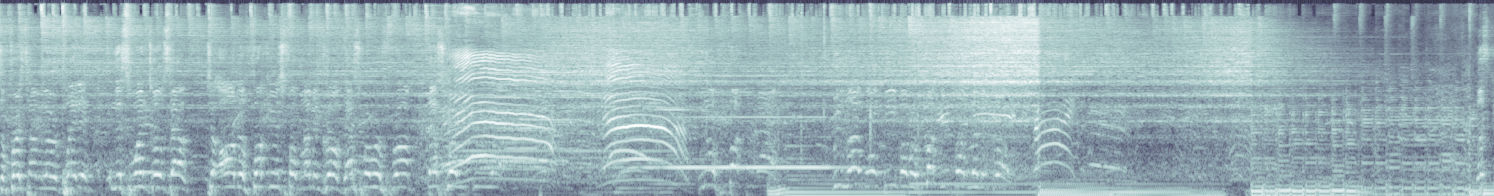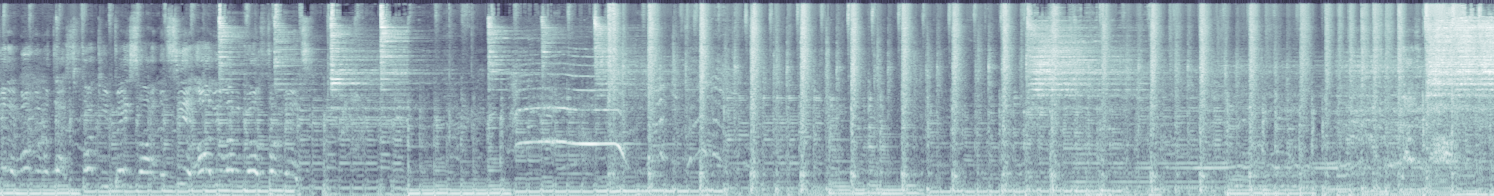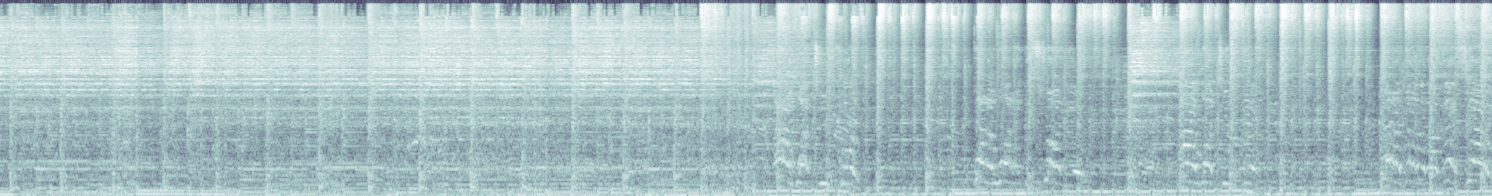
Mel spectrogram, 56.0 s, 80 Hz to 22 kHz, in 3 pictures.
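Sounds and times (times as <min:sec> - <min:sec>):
live rock band playing: 0:00.0 - 0:56.0
cymbals: 0:07.0 - 0:15.8
funky bass line: 0:07.6 - 0:56.0.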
